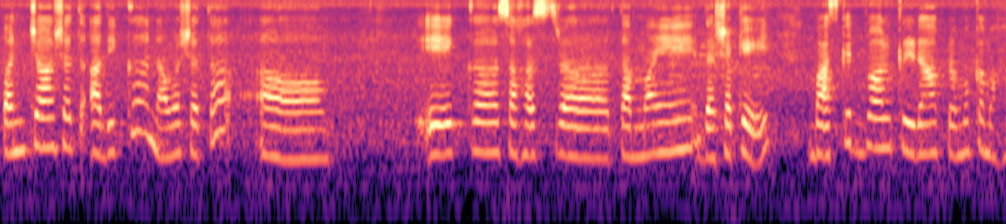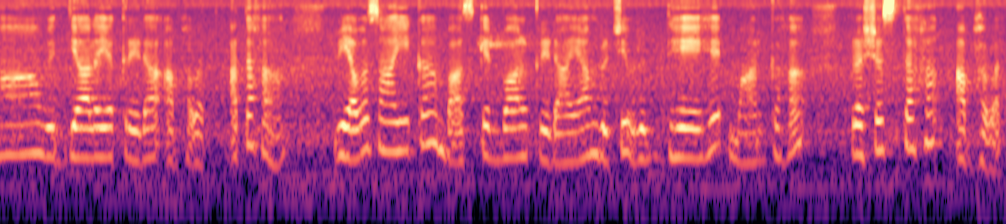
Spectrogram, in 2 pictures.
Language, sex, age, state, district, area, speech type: Sanskrit, female, 45-60, Karnataka, Mysore, urban, read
